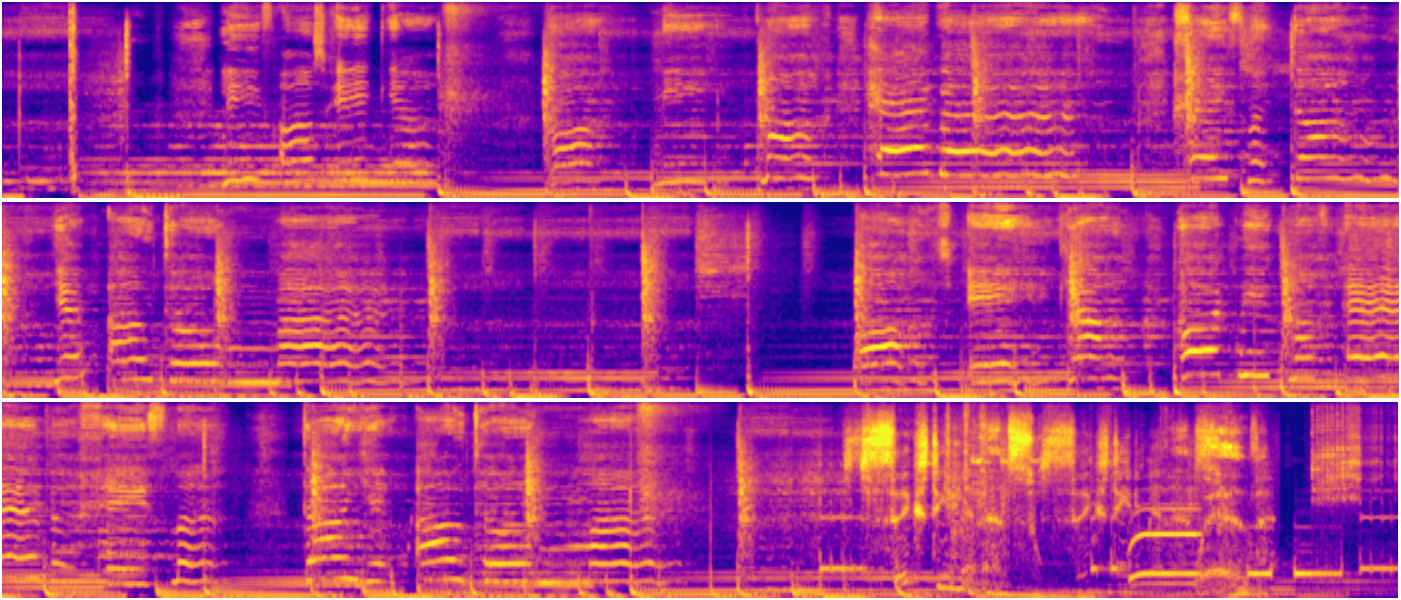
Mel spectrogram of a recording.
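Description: A pop song plays loud and steady throughout, with a full band groove, a driving bass line and a melodic vocal line riding over the mix.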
